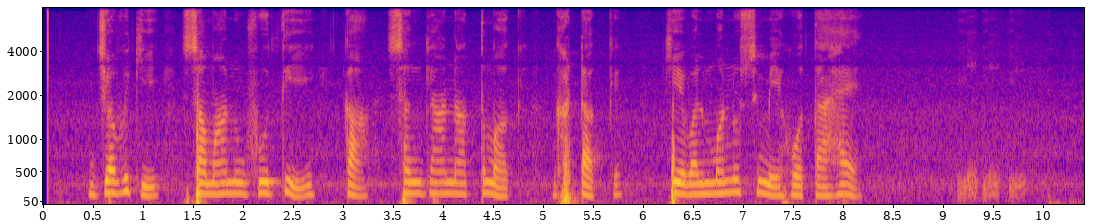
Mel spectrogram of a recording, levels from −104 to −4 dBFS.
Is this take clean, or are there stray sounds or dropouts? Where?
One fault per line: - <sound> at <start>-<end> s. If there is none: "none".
- laugh at 9.1-9.8 s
